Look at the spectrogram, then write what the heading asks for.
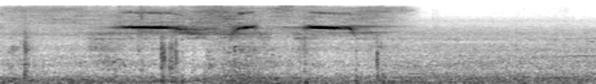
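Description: Electric passenger train heard from inside the carriage, running with a steady rumble as it slows to arrive at the terminus, its wheels giving two short high-pitched squeals about a second and three seconds in.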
